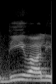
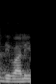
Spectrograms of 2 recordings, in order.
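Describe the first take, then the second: First: The first vowel is a long 'ee'. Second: The first vowel is a short 'i'. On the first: The speaker calls it right. "दीवाली होता है" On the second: The speaker calls it wrong. "दिवाली नहीं होता है"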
